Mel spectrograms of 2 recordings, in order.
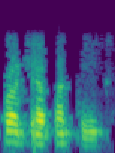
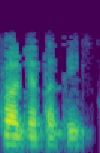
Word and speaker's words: Prajapati: Just you can pronounce it as PRAJAPATI, I would say, Chrissy. You can pronounce it like that. That's how I would say it, PRAJAPATI.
